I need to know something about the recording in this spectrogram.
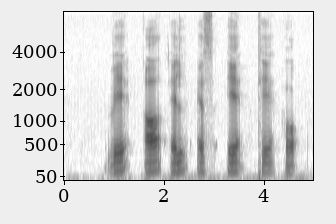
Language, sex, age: Norwegian, male, 44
